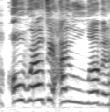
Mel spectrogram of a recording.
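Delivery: ordinary delivery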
